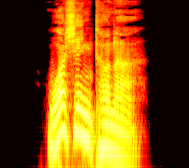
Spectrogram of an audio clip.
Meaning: a Washingtonian (native or inhabitant of Washington)
- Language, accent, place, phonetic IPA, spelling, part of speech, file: German, Germany, Berlin, [ˈvɔʃɪŋtoːnɐ], Washingtoner, adjective / noun, De-Washingtoner.ogg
